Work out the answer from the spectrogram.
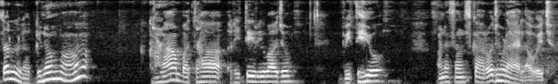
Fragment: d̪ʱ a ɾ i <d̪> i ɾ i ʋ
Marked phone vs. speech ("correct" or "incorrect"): incorrect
